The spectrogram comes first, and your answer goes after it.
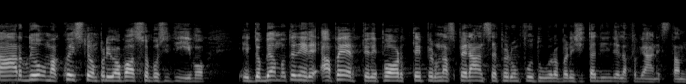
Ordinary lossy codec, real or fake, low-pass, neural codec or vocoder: none; fake; 7.2 kHz; codec, 16 kHz, 8 kbps, FreqCodec, larger model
